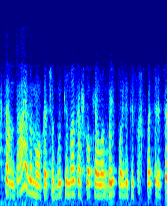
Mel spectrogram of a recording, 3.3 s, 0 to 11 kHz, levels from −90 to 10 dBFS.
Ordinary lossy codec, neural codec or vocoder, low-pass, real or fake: AAC, 64 kbps; codec, 16 kHz, 1.1 kbps, Voila-Tokenizer; 7.2 kHz; fake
